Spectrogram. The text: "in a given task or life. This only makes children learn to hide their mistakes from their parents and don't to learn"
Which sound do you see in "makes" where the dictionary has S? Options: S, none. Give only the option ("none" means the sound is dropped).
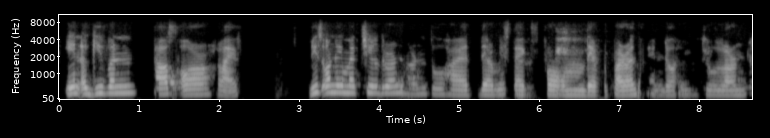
none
